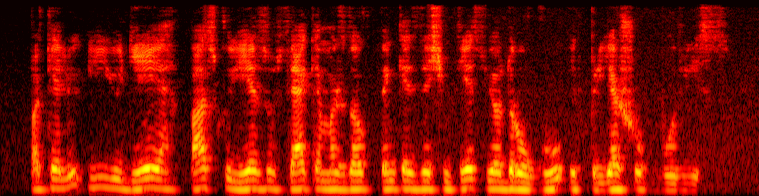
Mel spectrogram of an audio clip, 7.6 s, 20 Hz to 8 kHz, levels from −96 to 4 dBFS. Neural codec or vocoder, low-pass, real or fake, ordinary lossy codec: none; 7.2 kHz; real; AAC, 48 kbps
